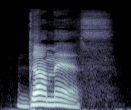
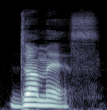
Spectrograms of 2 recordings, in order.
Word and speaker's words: dumbass: Dumbass. Dumbass. Recuerden no pronunciar la B grande.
